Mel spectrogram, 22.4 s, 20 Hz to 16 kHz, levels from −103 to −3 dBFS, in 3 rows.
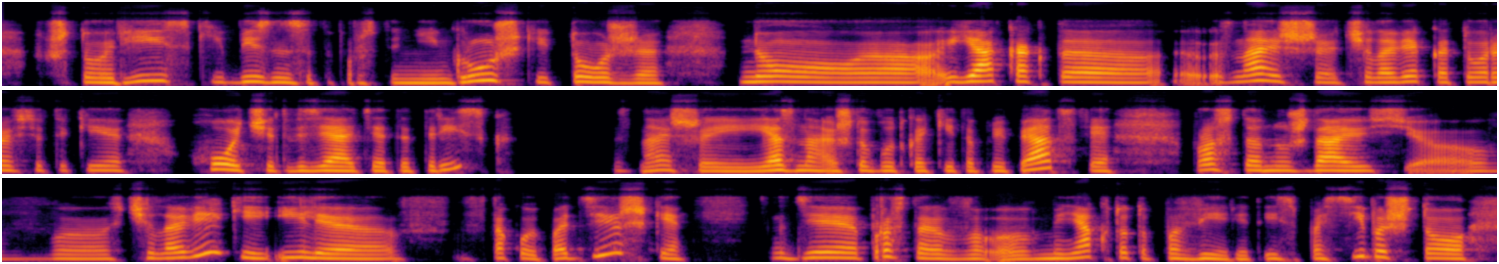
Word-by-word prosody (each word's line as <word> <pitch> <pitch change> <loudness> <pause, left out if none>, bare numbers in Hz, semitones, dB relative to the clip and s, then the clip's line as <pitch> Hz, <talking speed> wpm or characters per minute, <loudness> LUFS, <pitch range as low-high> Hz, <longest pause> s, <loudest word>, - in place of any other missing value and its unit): что 200 -1 -2
риски, 230 +3 -4
бизнес- 200 -3 -1
это 165 +1 -16
просто 175 0 -11
не 175 0 -3
игрушки 205 - 0
тоже, 180 -6 0 0.4
но 200 -3 +1
я 240 +4 +8
как-то, 205 -5 +2 0.2
знаешь, 245 +1 +5
человек, 205 +4 +2
который 205 0 -2
всё-таки 195 +1 -8 0.3
хочет 210 -6 +2
взять 180 0 +3
этот 170 -1 -6
риск, 225 - -6 0.5
знаешь, 180 +3 -1
и 170 - -2 0.2
я 200 +4 +7
знаю, 195 -1 -1
что 190 - 0
будут 180 0 -7
какие-то 175 -1 -7
препятствия, 180 - +3 0.4
просто 215 -2 0
нуждаюсь, 190 -1 +3
а, 170 - -8 0.3
в 180 0 -7
человеке 230 - +1
или 195 -5 +1
в - - -21 0.4
в - - -26
такой 200 -3 -5
поддержке, 200 - 0 0.4
где 220 +2 +1
просто, 210 -7 -1
в 170 -1 -5
в - - -9
меня 195 +6 +3
кто-то 220 -6 -8
поверит. 175 -4 -4
И 185 - -7
спасибо, 225 - -3
что, 200 -6 +2
195 Hz, 125 wpm, -24 LUFS, 180-220 Hz, 0.5 s, я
